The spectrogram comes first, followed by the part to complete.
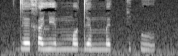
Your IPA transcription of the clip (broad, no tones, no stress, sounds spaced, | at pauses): d ɛ x a lʲ ɛ mː ɔ d ɛ mː ɛ kː i k͡p u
